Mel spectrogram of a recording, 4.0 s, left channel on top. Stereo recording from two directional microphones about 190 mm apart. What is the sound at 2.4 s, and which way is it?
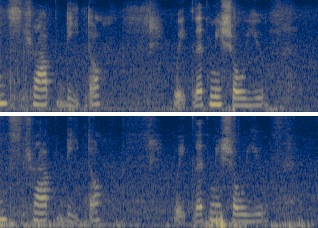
Speech, 45° left (ahead or behind).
